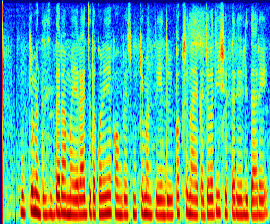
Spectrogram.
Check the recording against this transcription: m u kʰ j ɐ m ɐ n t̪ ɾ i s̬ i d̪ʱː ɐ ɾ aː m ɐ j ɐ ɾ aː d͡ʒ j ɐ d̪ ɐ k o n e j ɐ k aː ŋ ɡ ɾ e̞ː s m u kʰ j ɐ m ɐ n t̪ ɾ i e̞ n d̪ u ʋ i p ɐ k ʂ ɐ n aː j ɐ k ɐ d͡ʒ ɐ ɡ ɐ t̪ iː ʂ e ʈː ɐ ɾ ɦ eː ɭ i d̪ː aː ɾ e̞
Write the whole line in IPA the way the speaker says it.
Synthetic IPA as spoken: m u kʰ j ɐ m ɐ n t̪ ɾ i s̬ i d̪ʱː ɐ ɾ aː m ɐ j ɐ ɾ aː d͡ʒ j ɐ d̪ ɐ k o n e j ɐ k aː ŋ ɡ ɾ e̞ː s m u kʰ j ɐ m ɐ n t̪ ɾ i e̞ n d̪ u ʋ i p ɐ k ʂ ɐ n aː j ɐ k ɐ d͡ʒ ɐ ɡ ɐ t̪ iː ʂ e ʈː ɐ ɾ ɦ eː ɭ i d̪ː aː ɾ e̞

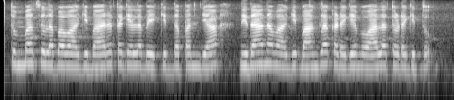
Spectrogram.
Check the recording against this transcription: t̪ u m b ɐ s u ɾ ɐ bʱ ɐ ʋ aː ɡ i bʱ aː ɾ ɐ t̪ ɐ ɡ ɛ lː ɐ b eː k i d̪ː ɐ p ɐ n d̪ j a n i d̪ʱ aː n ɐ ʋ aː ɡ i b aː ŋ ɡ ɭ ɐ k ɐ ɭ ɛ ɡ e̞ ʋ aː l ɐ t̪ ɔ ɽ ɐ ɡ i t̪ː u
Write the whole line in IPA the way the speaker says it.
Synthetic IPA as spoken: t̪ u m b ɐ s u l ɐ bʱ ɐ ʋ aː ɡ i bʱ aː ɾ ɐ t̪ ɐ ɡ ɛ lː ɐ b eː k i d̪ː ɐ p ɐ n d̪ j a n i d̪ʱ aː n ɐ ʋ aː ɡ i b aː ŋ ɡ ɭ ɐ k ɐ ɽ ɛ ɡ e̞ ʋ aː l ɐ t̪ ɔ ɽ ɐ ɡ i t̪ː u

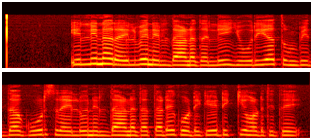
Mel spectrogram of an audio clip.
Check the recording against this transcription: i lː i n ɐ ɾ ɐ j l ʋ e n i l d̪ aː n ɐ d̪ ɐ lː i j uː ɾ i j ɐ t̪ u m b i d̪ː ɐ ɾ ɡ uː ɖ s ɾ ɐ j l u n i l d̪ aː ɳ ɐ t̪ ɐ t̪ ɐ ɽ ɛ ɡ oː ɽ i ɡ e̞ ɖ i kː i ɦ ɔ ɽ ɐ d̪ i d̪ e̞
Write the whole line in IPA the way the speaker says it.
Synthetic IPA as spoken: i lː i n ɐ ɾ ɐ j l ʋ e n i l d̪ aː ɳ ɐ d̪ ɐ lː i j uː ɾ i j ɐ t̪ u m b i d̪ː ɐ ɡ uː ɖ s ɾ ɐ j l u n i l d̪ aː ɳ ɐ d̪ ɐ t̪ ɐ ɽ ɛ ɡ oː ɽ i ɡ e̞ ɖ i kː i ɦ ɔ ɽ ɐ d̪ i d̪ e̞

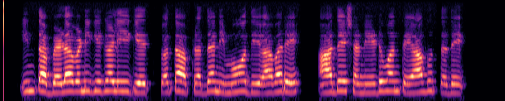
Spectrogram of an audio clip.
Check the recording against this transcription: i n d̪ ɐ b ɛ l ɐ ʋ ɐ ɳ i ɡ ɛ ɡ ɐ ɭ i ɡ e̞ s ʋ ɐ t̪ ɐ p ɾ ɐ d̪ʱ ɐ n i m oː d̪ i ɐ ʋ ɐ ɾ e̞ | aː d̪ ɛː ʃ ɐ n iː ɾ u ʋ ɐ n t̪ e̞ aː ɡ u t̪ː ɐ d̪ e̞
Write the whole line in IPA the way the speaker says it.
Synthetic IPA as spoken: i n t̪ ɐ b ɛ ɭ ɐ ʋ ɐ ɳ i ɡ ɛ ɡ ɐ ɭ i ɡ e̞ s ʋ ɐ t̪ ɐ p ɾ ɐ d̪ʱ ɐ n i m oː d̪ i ɐ ʋ ɐ ɾ e̞ | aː d̪ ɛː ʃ ɐ n iː ɽ u ʋ ɐ n t̪ e̞ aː ɡ u t̪ː ɐ d̪ e̞

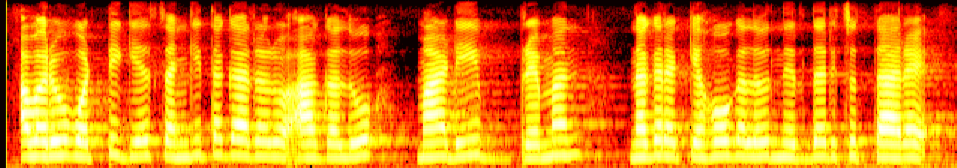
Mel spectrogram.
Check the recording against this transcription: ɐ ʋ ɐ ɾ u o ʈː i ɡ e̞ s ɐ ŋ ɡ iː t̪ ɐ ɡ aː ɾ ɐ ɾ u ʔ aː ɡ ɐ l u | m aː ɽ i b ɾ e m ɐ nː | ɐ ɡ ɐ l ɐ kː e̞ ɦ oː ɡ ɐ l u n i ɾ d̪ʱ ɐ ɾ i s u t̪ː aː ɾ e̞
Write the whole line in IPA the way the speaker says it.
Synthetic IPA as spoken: ɐ ʋ ɐ ɾ u o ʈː i ɡ e̞ s ɐ ŋ ɡ iː t̪ ɐ ɡ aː ɾ ɐ ɾ u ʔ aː ɡ ɐ l u | m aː ɽ i b ɾ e m ɐ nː | ɐ ɡ ɐ ɾ ɐ kː e̞ ɦ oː ɡ ɐ l u n i ɾ d̪ʱ ɐ ɾ i s u t̪ː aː ɾ e̞

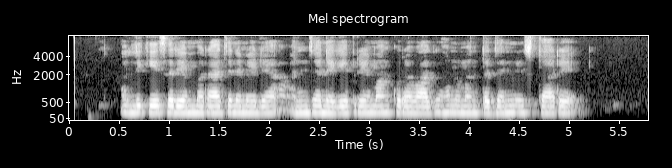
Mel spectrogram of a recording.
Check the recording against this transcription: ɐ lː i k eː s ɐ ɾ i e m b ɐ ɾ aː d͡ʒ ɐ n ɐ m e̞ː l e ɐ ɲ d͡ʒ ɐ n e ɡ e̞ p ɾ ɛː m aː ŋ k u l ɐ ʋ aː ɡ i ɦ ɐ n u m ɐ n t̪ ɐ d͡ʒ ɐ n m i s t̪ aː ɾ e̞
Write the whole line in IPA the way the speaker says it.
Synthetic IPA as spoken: ɐ lː i k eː s ɐ ɾ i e m b ɐ ɾ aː d͡ʒ ɐ n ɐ m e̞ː l e ɐ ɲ d͡ʒ ɐ n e ɡ e̞ p ɾ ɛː m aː ŋ k u ɾ ɐ ʋ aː ɡ i ɦ ɐ n u m ɐ n t̪ ɐ d͡ʒ ɐ n m i s t̪ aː ɾ e̞

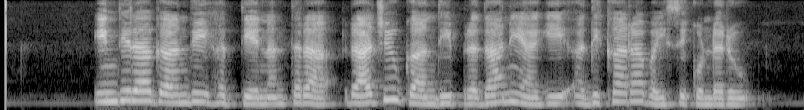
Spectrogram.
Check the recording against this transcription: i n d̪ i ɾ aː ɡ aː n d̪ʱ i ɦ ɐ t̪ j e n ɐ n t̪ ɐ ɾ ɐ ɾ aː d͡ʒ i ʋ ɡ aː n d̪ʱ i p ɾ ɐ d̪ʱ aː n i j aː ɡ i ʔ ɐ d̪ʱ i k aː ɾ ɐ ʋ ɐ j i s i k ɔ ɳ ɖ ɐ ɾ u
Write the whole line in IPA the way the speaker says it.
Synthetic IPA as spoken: i n d̪ i ɾ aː ɡ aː n d̪ʱ i ɦ ɐ t̪ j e n ɐ n t̪ ɐ ɾ ɐ ɾ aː d͡ʒ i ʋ ɡ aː n d̪ʱ i p ɾ ɐ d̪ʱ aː n i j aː ɡ i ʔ ɐ d̪ʱ i k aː ɾ ɐ ʋ ɐ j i s i k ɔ ɳ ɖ ɐ ɾ u

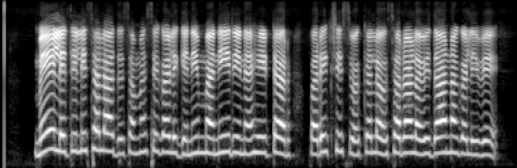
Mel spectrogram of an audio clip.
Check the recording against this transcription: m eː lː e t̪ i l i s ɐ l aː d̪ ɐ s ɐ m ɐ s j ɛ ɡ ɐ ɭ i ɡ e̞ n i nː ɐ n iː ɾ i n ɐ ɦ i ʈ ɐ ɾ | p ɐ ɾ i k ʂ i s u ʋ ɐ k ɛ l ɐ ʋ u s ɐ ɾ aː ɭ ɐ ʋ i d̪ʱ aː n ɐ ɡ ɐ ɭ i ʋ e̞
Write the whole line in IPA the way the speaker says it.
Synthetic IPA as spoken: m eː l e t̪ i l i s ɐ l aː d̪ ɐ s ɐ m ɐ s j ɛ ɡ ɐ ɭ i ɡ e̞ n i mː ɐ n iː ɾ i n ɐ ɦ i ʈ ɐ ɾ | p ɐ ɾ iː k ʂ i s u ʋ ɐ k ɛ l ɐ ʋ u s ɐ ɾ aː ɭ ɐ ʋ i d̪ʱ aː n ɐ ɡ ɐ ɭ i ʋ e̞

